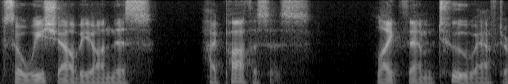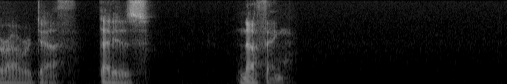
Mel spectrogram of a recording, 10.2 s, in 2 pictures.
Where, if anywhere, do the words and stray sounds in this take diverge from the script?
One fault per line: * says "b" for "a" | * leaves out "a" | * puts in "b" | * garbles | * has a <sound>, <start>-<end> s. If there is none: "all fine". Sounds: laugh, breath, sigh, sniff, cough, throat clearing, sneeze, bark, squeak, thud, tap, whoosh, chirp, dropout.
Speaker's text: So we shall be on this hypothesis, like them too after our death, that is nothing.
all fine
